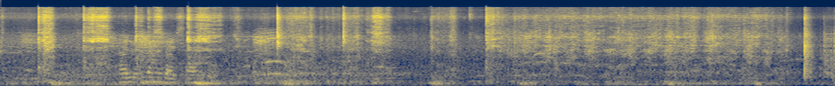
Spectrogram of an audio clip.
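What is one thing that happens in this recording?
A spatula scrapes and stirs inside a metal pan.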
